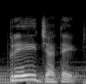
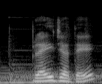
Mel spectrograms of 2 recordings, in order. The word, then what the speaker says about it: प्रेजते: दोनों के मेल से शब्द बनता है प्रेजते। प्रयजते नहीं।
